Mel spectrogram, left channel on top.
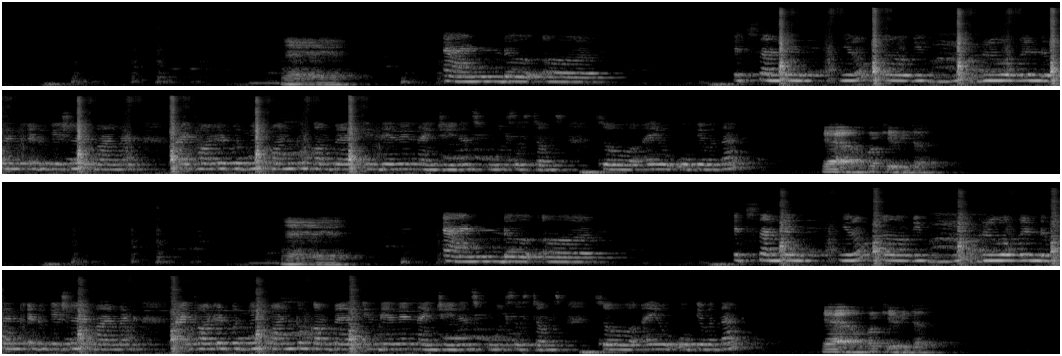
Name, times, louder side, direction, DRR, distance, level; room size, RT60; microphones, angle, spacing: voice 1, 2.5-3.4 16.4-16.5 18.8-19.9, left 1 dB, ahead, 0.4 m, -35 dB
voice 2, 4.4-6.0 7.3-18.0, equal, 45° right, 0.8 m, -35 dB
sound 1, 7.8-14.8, left 4 dB, 70° left, 0.4 m, -33 dB
3.1 x 2.1 x 2.5 m
head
